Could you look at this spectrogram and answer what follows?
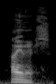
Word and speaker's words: Heinisch: How are you pronouncing it? Heineken? Heinisch.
